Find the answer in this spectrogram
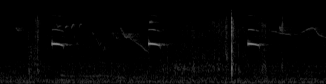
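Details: A collared crescentchest gives sharp, high, slightly down-slurred notes about once a second, with faint thin calls of other birds behind. Recorded in São Desidério, Bahia, northeast Brazil, in December 2012.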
